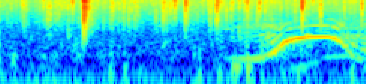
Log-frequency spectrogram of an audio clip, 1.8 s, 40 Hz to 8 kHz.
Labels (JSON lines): {"label": "biophony", "recorder": "SoundTrap 300"}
